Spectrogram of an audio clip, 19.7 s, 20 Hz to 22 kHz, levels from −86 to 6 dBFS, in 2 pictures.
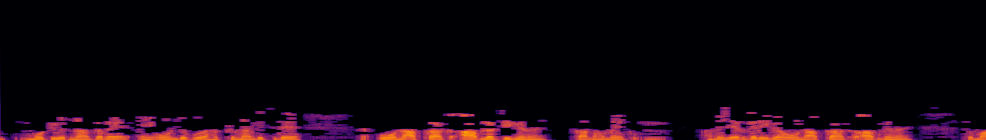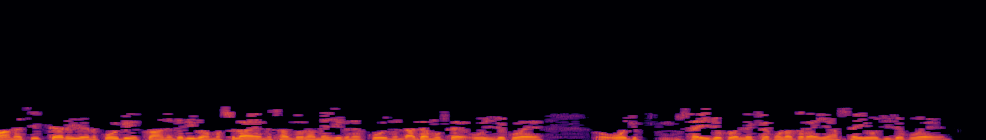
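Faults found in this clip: Speech band-limited, nothing above 5.2 kHz, throughout; watery, swirly texture, smeared onsets. Likely MP3 compression at a very low bitrate, near 8 kbps: treble cut, weak spectral lines dropping frame to frame.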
